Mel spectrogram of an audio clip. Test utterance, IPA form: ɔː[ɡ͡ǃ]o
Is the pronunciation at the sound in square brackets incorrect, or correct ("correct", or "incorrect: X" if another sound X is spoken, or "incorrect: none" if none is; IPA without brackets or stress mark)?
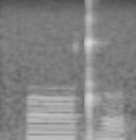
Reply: correct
